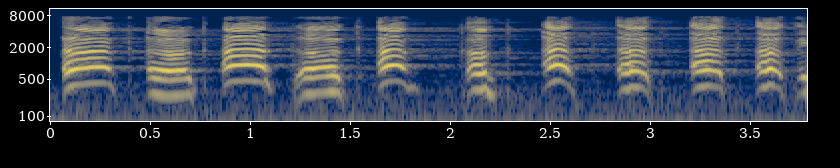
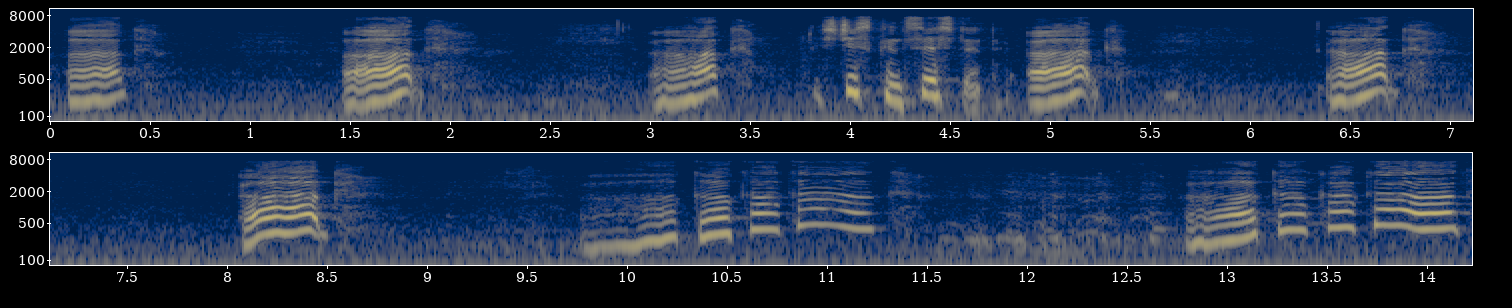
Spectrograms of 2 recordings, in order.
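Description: First: Uck, uck chanted louder and insistent; the inner alarm pushing hard. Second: A soft, lower uck, uck, barely there; the warning as a quiet, steady murmur; real low. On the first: Preacher voices the inner warning before a trip, loud. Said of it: "something inside you keeps going". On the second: Preacher shows the congregation the quiet inner nudge, soft and low. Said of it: "or it may even be real low". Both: Shown as a demonstration.

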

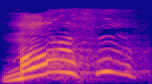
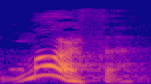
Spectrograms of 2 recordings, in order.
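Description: First: Jesus calling. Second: Jesus, soft second call. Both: Acted. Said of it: "And he said".

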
